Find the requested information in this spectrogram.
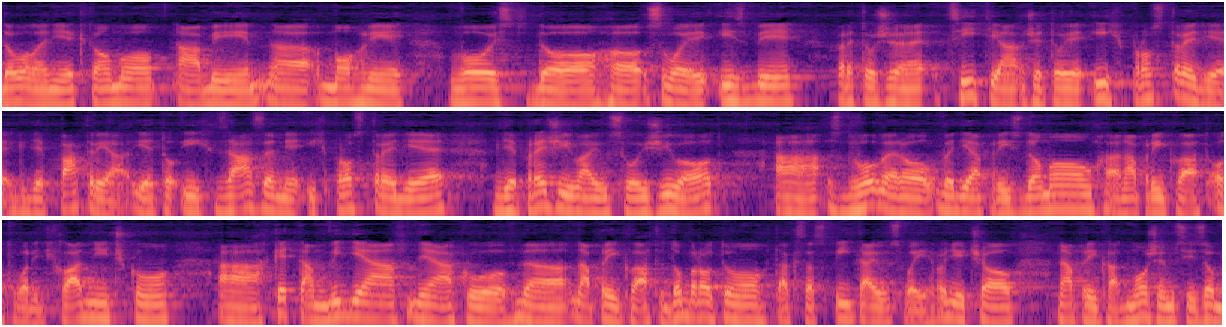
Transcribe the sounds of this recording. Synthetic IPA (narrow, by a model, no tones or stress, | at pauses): d̪ɔʋɔlɛɲɪɛkt̪ɔmuabimɔɦli | ʋɔjzɟd̪ɔsʋɔjɛjʔizbi | pɾɛt̪ɔʒɛt͡siːcɪaʒɛt̪ɔjɛʔixpɾɔst̪ɾɛɟɪɛɡɟɛpat̪ɾɪa̰jɛt̪ɔʔiɣzaːzɛmɪɛʔixpɾɔst̪ɾɛɟɪɛ | ɡɟɛpɾɛʒiːʋajuːsʋɔjʒiʋɔt̪ | ʔazd̪ʊɔʋɛɾɔʊʋɛɟɪapɾiːzd̪ɔmɔʊa̰napɾiːklat̪ɔ̰t̪ʋɔɾicxlad̪ɲit͡ʃku | ʔakɛc̚t̪amʋiɟɪaɲɛakunapɾiːklad̪d̪ɔbɾɔt̪ut̪aksaspiːt̪ajuːsʋɔjiɣɾɔ̰ɟit͡ʃɔʊ | napɾiːklad̪mʊɔʒɛmsizɔb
